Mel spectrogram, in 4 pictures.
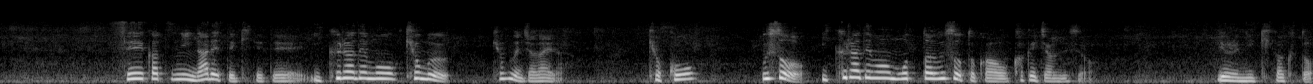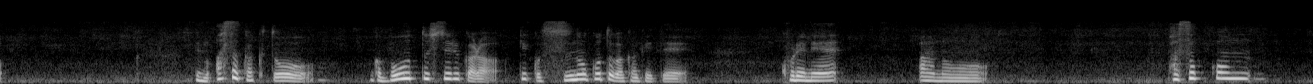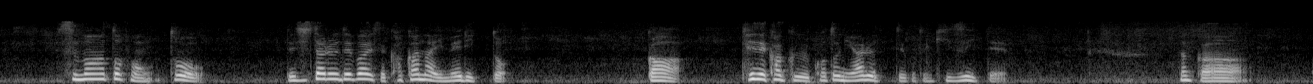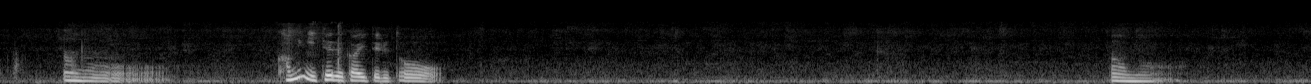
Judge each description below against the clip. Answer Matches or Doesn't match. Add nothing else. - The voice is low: Doesn't match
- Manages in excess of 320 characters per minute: Doesn't match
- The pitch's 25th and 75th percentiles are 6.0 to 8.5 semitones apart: Matches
